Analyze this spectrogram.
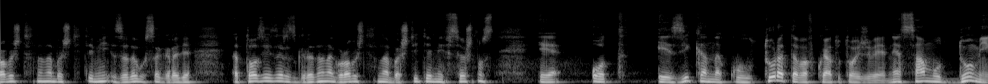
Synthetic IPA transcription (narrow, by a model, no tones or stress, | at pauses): ɔbiʃt̪ə̥t̪ənɐbɐʃt̪i̥t̪ɛmizɐd̪ɐɡosɐɡɾɐd̪ʲəɐt̪ɔziizɾɐzɡɾɐd̪ənɐɡɾɔbiʃt̪ə̥t̪ənɐbɐʃt̪it̪ɛmifsɤʃnost̪ɛ | ot̪ | ɛzikənɐkulˠt̪uɾət̪əvɐfkojat̪ot̪ɔjʒivɛɛnɛsamod̪umi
